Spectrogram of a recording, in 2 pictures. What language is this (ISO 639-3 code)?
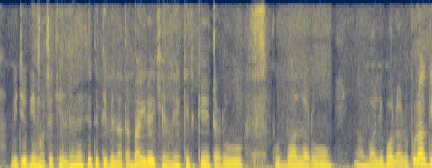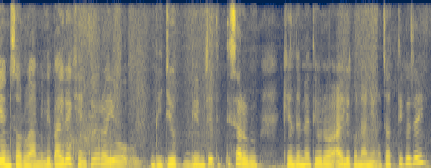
nep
